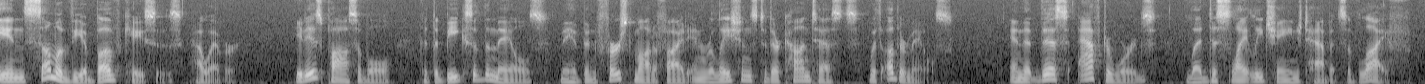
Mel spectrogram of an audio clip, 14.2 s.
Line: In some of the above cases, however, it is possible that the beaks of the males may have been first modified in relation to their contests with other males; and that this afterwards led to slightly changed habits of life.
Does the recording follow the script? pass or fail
fail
